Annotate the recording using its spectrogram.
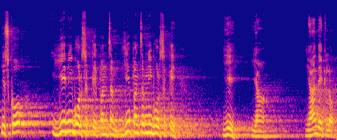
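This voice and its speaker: A high-pitched man gives a grammar lesson at an unhurried pace, repeating each word and drilling sounds aloud. His voice rings through a roomy space with a long reverb tail. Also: a little mellow. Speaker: Hindi teacher. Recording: echoey room with long reverb.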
